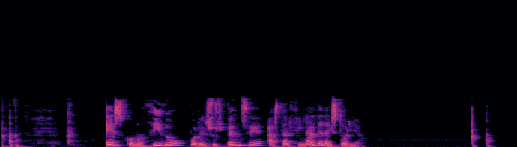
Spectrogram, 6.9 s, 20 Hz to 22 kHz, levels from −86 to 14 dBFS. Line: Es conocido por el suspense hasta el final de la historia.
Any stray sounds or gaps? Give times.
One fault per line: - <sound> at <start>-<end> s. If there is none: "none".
none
